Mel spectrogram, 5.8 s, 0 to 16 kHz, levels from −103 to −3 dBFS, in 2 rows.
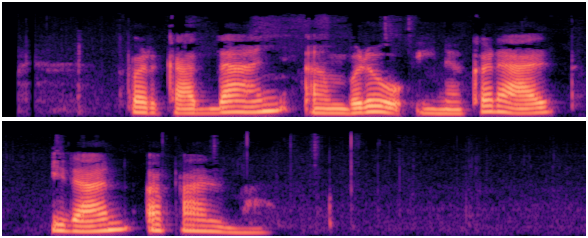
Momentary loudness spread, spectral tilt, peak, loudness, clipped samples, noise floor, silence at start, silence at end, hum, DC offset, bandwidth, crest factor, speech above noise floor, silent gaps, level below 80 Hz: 10 LU; -8.5 dB/octave; -6 dBFS; -23 LUFS; under 0.1%; -68 dBFS; 0.65 s; 1.6 s; none; under 0.1%; 9.6 kHz; 20 dB; 46 dB; none; -72 dBFS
